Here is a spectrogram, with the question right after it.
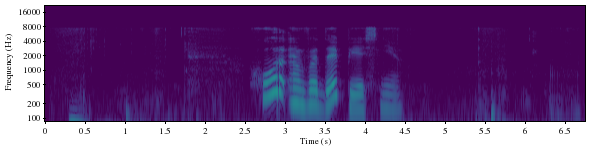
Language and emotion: Russian, neutral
